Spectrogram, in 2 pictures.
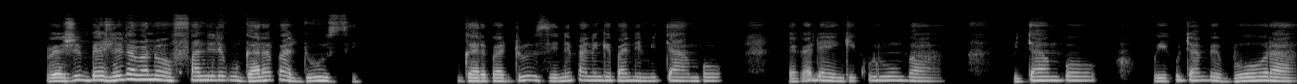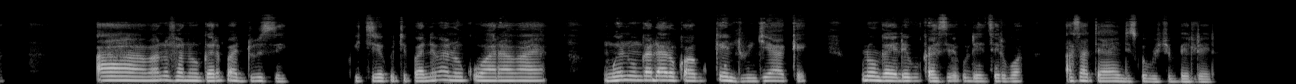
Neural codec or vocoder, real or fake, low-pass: none; real; 10.8 kHz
